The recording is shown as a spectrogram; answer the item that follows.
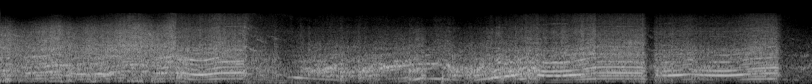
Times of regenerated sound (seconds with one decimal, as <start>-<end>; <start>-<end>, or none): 2.4-5.7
